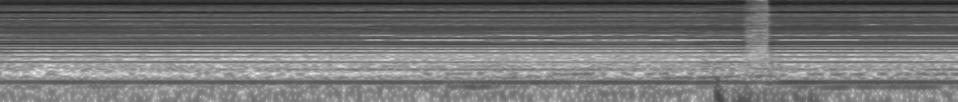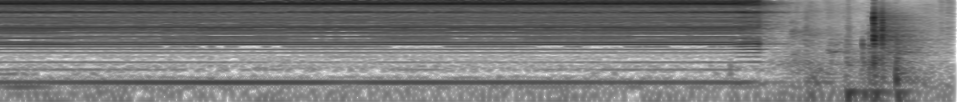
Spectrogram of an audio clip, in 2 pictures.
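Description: A tattoo machine runs on practice skin, a loud steady electric buzz that holds for about seventeen seconds with one brief dropout, then stops amid a few handling knocks.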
